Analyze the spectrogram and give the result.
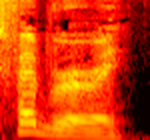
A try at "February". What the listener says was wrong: February. You don't pronounce the R. It's soundless.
